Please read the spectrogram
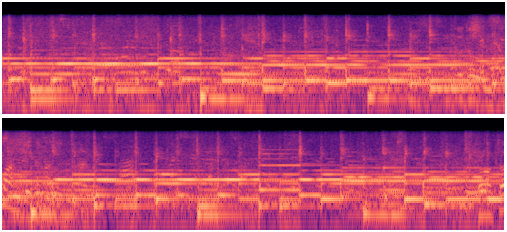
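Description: Two handpans (hang drums) played together with the fingers: struck steel notes ring out and overlap in a melody, over a deep low note that recurs every second or so.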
